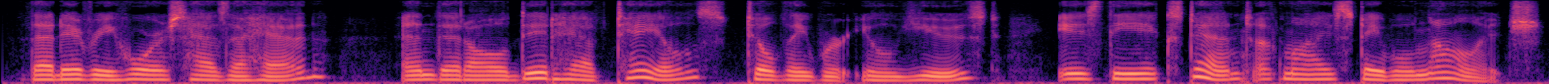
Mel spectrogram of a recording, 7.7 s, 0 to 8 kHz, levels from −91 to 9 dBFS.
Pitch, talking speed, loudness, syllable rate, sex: 170 Hz, 185 wpm, -17 LUFS, 4.8 syllables/s, female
